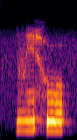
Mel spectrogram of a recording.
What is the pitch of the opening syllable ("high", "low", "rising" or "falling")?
low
